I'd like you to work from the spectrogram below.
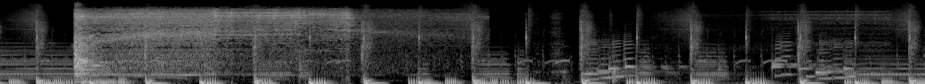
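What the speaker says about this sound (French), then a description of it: "Ici j'ai un petit morceau qui me gêne, je le recoupe" A power tool whines and rasps through a small piece of bamboo while a tiki bar is being built outdoors, loud and close with sharp knocks and clatter, and the pitch rises and falls as the cut goes on.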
